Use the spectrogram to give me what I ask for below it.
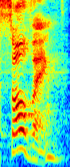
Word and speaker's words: Solvang: back down um and one of them was solving right is that how you say it yeah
